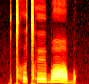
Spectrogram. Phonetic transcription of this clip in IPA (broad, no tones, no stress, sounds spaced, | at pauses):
ǀʰ ɯ ǀʰ yː b ɑ b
